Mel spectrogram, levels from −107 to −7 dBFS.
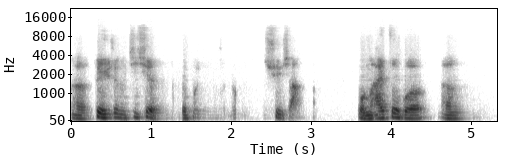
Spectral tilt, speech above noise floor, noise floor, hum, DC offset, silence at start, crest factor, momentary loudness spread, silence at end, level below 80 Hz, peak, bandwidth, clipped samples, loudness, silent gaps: -8.5 dB/octave; over 58 dB; under -90 dBFS; none; under 0.1%; 0 s; 20 dB; 14 LU; 0.45 s; -66 dBFS; -14 dBFS; 9.2 kHz; under 0.1%; -32 LUFS; none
